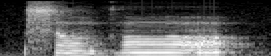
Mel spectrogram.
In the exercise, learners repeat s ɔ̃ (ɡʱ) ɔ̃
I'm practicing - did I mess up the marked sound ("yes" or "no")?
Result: no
